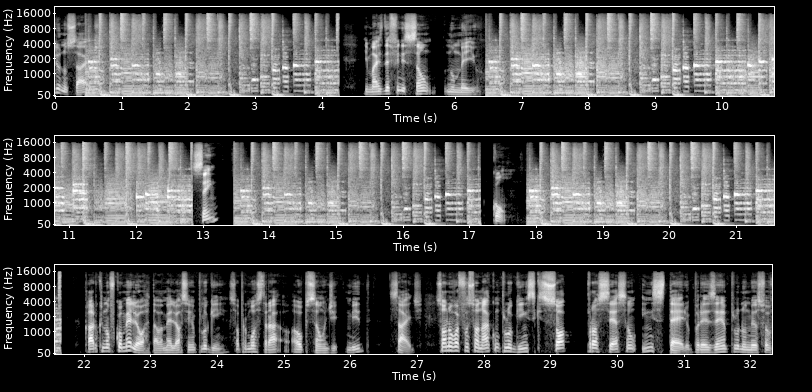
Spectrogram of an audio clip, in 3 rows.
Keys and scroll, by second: 0.4 space, 4.1 space, 6.5 space, 12.6 space, 17.0 space, 21.5 space, 27.1 c.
